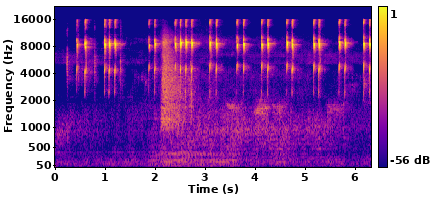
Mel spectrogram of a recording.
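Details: Squirrel noises: high, clipped chirps mostly in pairs, repeated steadily about twice a second, with a brief rushing noise burst early on.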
